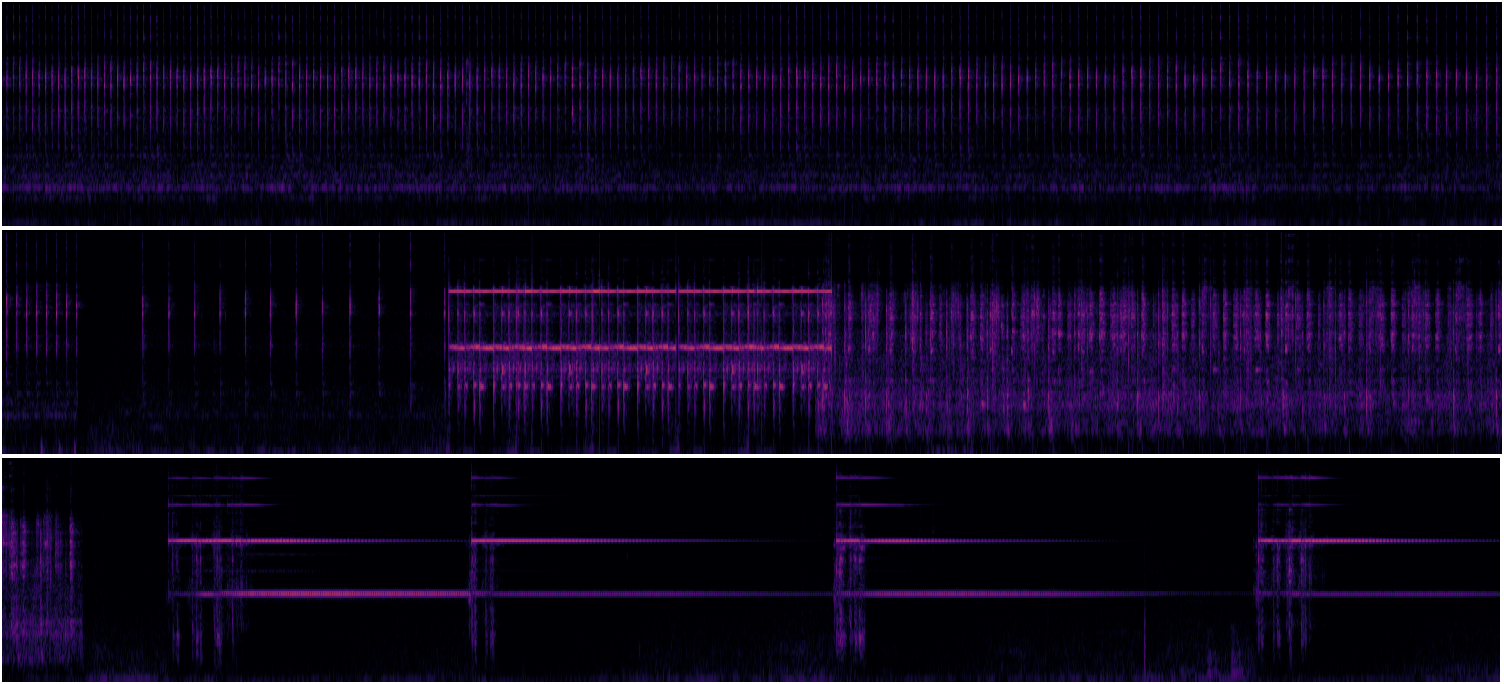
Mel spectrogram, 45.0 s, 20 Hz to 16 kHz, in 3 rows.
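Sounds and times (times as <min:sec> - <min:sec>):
bicycle bell ringing: 0:19.4 - 0:30.8, 0:31.7 - 0:41.8, 0:42.5 - 0:44.9.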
